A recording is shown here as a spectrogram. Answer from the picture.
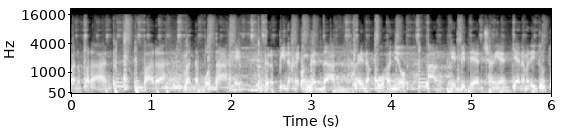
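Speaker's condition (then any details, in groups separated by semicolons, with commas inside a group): No condition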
